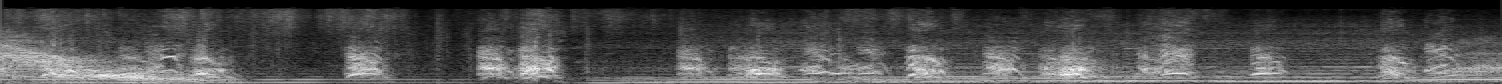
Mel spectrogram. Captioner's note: the growls of dogs and snow leopard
